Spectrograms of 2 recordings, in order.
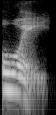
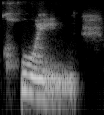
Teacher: it's two vowels that have come together to make a sound, and they're gliding from one to the other. The oi sound, like coin, would be an example of that. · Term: gliding vowels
